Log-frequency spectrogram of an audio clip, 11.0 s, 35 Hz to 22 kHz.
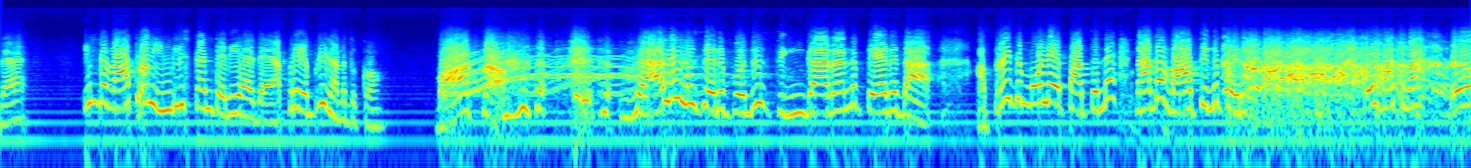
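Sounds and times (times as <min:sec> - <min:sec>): low steady hum: 0:00.0 - 0:11.0
group of people laughing: 0:03.3 - 0:04.8, 0:09.1 - 0:11.0.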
